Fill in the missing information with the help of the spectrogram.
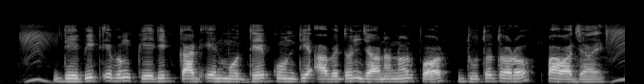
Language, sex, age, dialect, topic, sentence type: Bengali, male, 25-30, Northern/Varendri, banking, question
